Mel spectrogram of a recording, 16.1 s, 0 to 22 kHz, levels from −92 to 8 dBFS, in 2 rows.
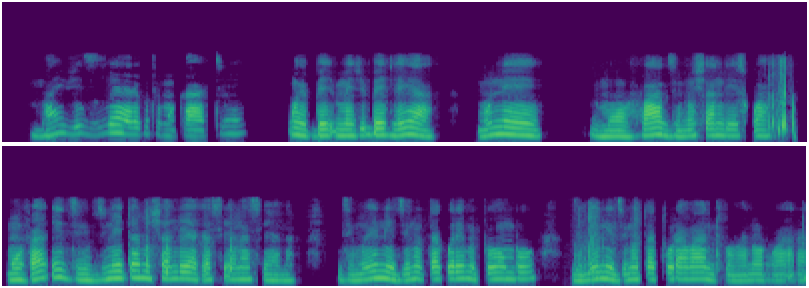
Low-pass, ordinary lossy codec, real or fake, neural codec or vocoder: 5.4 kHz; AAC, 32 kbps; real; none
